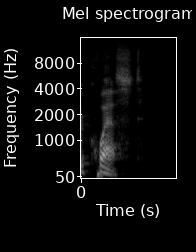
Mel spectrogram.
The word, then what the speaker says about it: Kuest: There was an amazing performance by a young man from BYU named Peter Quest. Quest, not spelled like Johnny Quest, spelled K-U-E-S-T.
